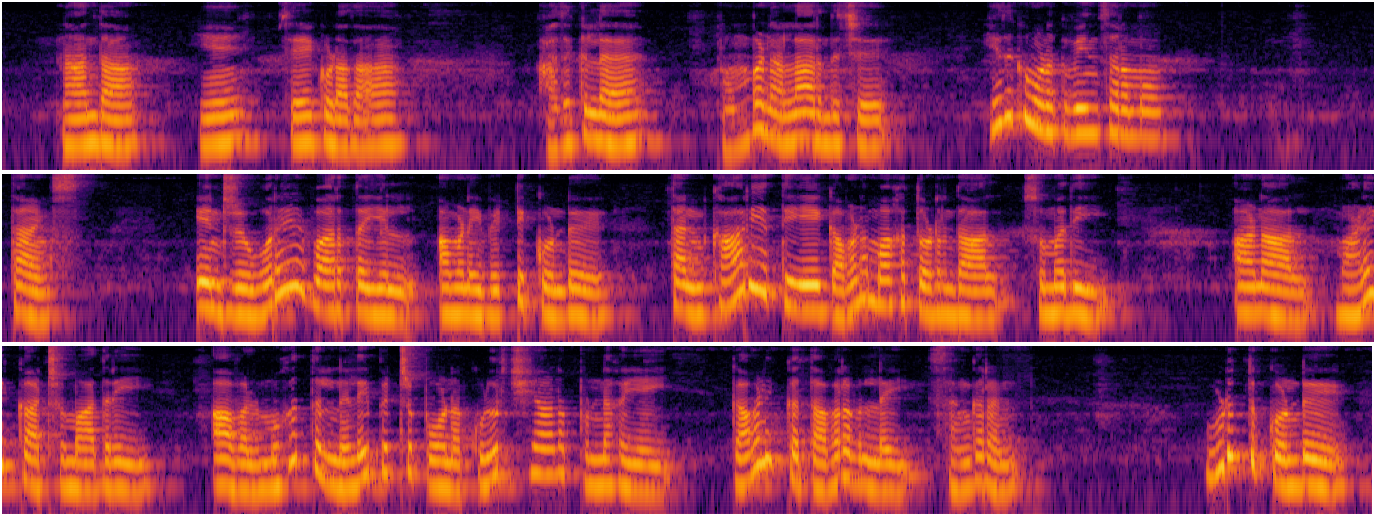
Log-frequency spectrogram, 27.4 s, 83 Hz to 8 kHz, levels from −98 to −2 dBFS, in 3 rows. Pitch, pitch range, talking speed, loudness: 180 Hz, 170-215 Hz, 80 wpm, -24 LUFS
